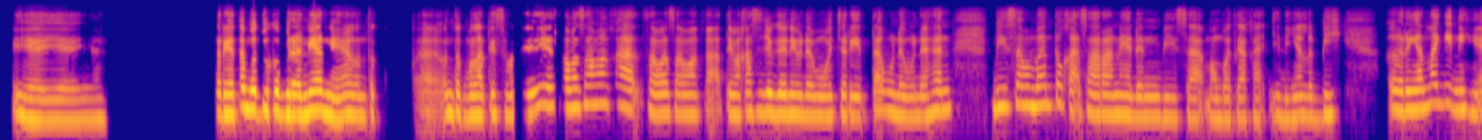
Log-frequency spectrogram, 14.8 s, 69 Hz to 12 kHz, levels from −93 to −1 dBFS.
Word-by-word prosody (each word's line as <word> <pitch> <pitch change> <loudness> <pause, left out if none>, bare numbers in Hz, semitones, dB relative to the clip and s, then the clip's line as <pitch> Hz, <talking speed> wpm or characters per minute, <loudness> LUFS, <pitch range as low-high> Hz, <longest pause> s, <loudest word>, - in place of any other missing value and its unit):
Iya 175 -4 +1 0.2
iya 155 0 -3
iya. 160 0 -8 1.2
Ternyata 190 +1 +5
butuh 215 -1 +7
keberanian, 195 +1 +8
ya, 180 +2 +4
untuk, 180 0 -3 0.4
eee, - - -7
untuk 195 -1 0
melatih 180 +2 +1
seperti 185 0 -7 0.2
iya, 245 - +2
sama-sama 260 +4 -1
Kak, 250 -3 -2
sama-sama 190 -1 -3
Kak. 185 - -7
Terima 190 -1 -1
kasih 200 0 -4
juga, 190 -1 +3
nih, 185 0 +1
udah 180 -1 -1
mau 175 0 -2
cerita, 175 -1 -3
mudah-mudahan 190 +2 -2 0.4
bisa 235 +3 -1
membantu 250 +1 -2
Kak, 210 -4 -3
sarannya 185 -2 -1
dan 170 0 -3
bisa 165 -1 -6
membuat 160 0 -6
Kakak 165 0 -8
jadinya 175 0 -6
lebih, 185 +3 -4 0.5
eee, 215 -1 0
ringan 215 +1 +3
lagi, 265 -1 -1
nih, 215 0 0
185 Hz, 160 wpm, -21 LUFS, 175-215 Hz, 1.2 s, keberanian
